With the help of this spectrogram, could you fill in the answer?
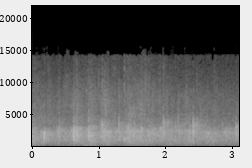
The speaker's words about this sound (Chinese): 所以我们非常高兴他们在我们当中啊，让我们用最热烈的掌声，请他们站起来，我们来欢迎他们。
